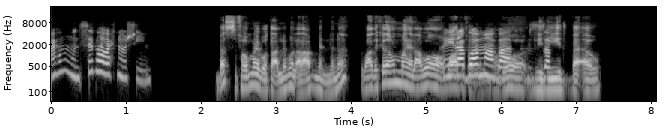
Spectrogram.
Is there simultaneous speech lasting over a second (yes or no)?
yes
